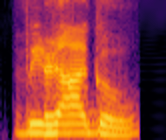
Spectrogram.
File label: "virago", Indian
